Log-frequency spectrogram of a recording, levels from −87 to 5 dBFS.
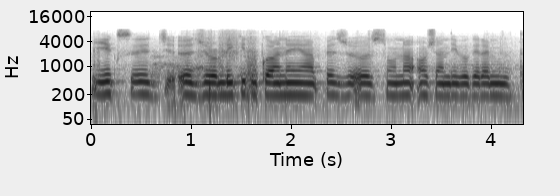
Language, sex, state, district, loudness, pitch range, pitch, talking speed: Hindi, female, Uttar Pradesh, Lalitpur, -16 LUFS, 185-200 Hz, 195 Hz, 195 wpm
